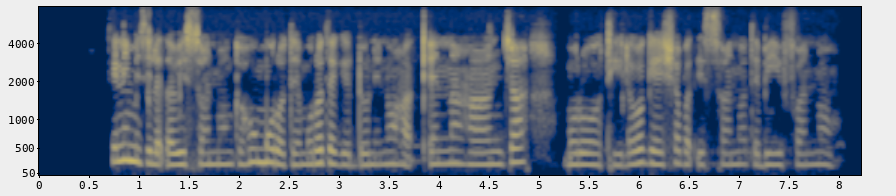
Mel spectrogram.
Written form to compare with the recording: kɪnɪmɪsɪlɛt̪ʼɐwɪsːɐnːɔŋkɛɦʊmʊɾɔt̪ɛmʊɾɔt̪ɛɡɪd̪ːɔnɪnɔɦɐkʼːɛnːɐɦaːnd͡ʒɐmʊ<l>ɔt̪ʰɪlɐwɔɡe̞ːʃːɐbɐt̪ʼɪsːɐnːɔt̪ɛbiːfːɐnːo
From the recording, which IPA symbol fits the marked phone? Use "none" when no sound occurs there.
ɾ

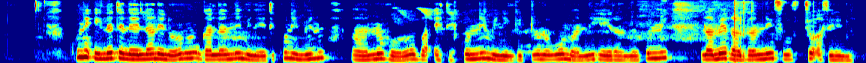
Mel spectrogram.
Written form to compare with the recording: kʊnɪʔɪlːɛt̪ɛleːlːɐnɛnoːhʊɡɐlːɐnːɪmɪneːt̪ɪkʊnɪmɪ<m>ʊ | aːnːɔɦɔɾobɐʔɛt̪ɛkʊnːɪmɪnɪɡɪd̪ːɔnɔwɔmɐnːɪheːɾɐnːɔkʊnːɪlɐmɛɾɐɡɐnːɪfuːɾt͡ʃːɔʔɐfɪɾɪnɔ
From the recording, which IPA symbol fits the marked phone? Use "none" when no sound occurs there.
n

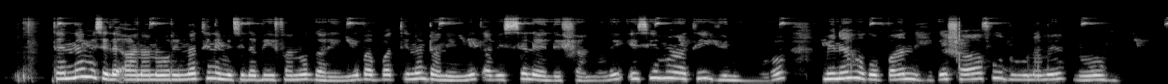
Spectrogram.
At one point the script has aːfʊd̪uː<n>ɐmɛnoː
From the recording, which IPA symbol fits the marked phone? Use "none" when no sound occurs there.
n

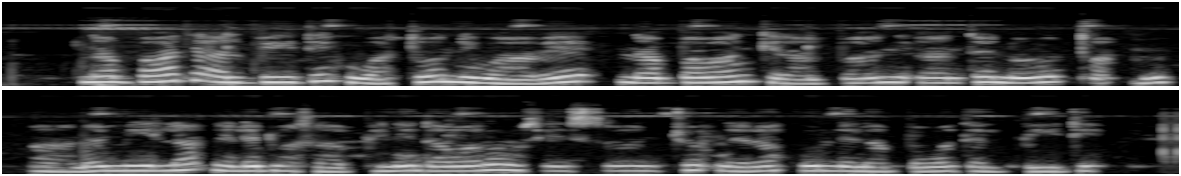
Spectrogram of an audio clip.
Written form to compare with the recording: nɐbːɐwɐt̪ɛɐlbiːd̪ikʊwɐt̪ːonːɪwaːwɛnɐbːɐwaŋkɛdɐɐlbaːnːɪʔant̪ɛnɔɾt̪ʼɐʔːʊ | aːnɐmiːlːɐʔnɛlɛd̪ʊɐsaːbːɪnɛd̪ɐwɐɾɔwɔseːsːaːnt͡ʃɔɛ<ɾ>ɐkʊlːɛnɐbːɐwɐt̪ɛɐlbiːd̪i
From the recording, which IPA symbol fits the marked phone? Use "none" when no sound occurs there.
ɾ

